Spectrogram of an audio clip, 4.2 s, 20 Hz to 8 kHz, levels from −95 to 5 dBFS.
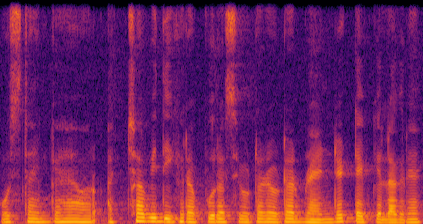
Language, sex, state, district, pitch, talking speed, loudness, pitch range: Hindi, male, Chhattisgarh, Sukma, 110 Hz, 285 wpm, -17 LUFS, 105-115 Hz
